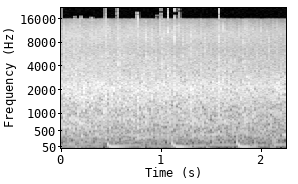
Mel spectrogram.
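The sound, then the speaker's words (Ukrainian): An applause sound effect: a dense, steady wash of many hands clapping at an even loudness throughout, with a few low tones sliding underneath. “Включайте ці оплески, де вони, де вони?”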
